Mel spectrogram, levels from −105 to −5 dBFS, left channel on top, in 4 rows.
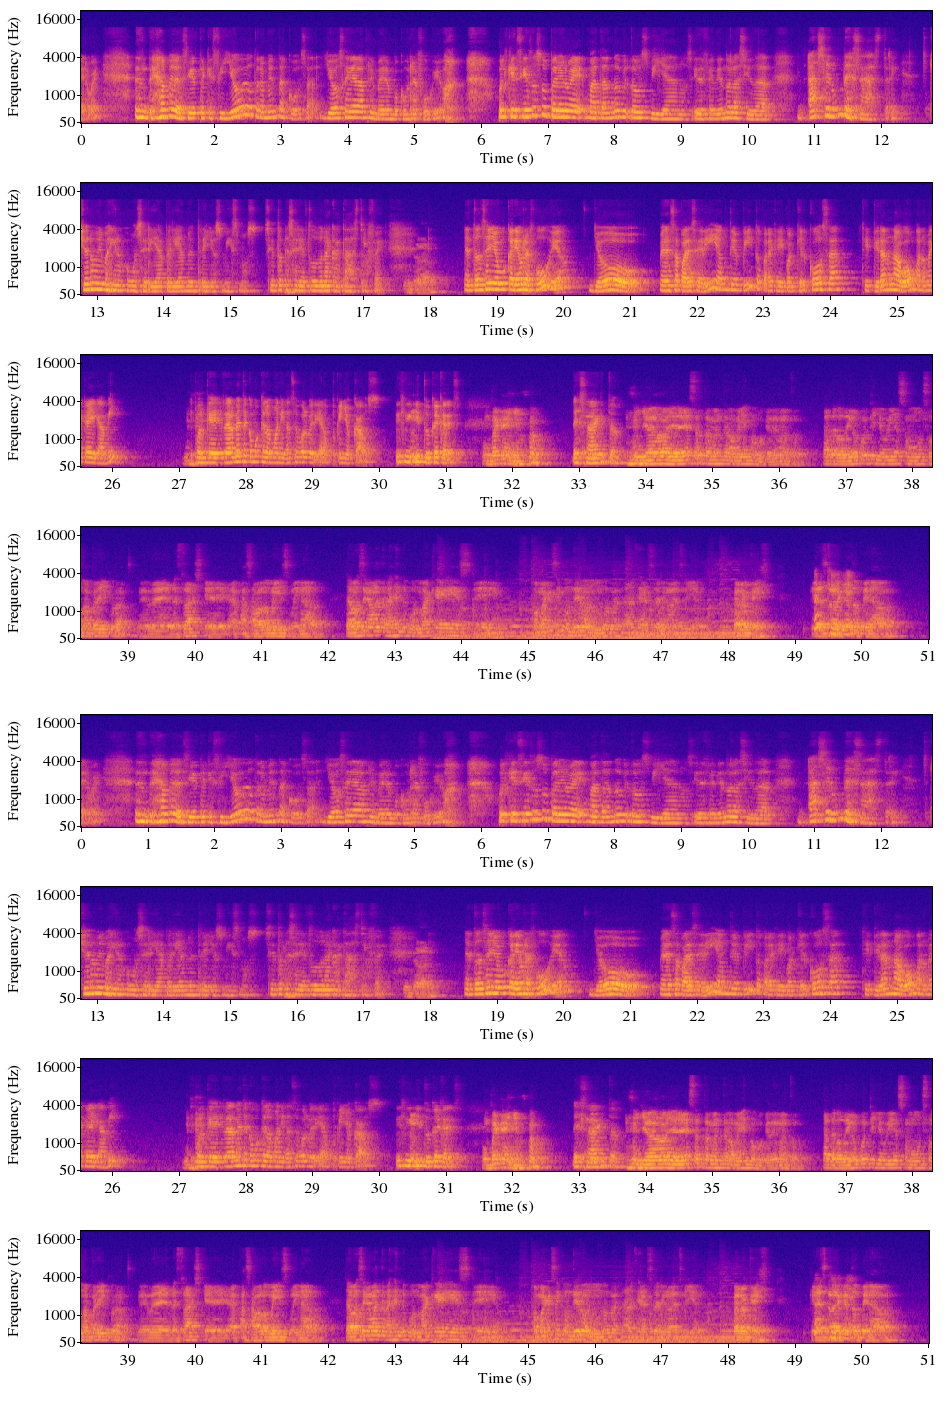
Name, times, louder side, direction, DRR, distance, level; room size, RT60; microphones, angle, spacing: voice 1, 0.0-12.5 12.7-17.8 18.5-20.1 20.4-21.2 21.5-24.2 24.5-26.0 27.3-30.0 30.3-31.1 32.9-33.6 49.5-49.9, left 2 dB, 45° left, 5 dB, 0.3 m, -25 dB
voice 2, 17.6-18.1 27.1-27.4 30.5-30.6 31.5-32.4 33.0-33.3 33.7-36.3 36.7-41.9 42.3-44.6 45.1-47.7 48.1-48.6 49.2-50.5, right 1 dB, 55° right, 1 dB, 0.8 m, -29 dB
sound 1, 43.5-48.5, equal, 5° left, 1.1 m, -36 dB
4.5 x 2.3 x 2.7 m, 0.71 s
head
